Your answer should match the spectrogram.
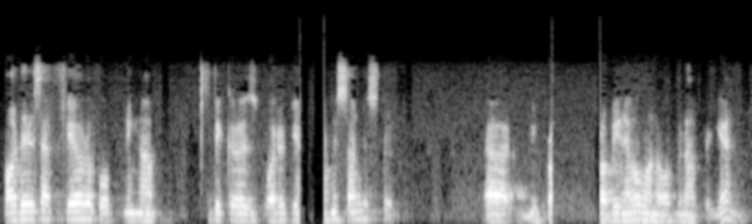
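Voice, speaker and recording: A man's voice: mid-range voice, little pitch movement, brisk. A man speaks as a guest counselor, giving reflective, conversational advice and often checking in with the listener. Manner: reflective, explanatory, checks with "right?". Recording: dull lo-fi audio with clear background noise.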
